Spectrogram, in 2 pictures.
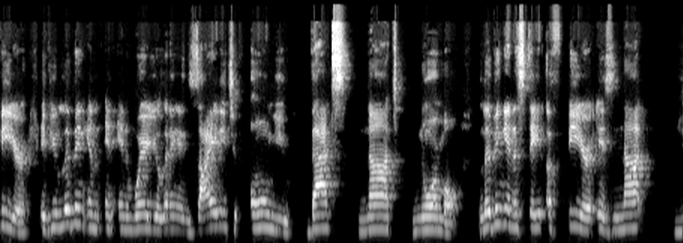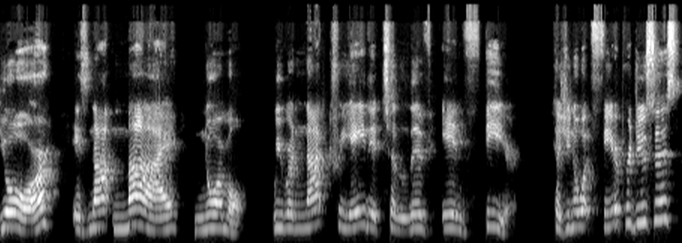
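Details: Stuttering in a man whose stutter began in childhood, around age eight, during a time of intense fear.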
